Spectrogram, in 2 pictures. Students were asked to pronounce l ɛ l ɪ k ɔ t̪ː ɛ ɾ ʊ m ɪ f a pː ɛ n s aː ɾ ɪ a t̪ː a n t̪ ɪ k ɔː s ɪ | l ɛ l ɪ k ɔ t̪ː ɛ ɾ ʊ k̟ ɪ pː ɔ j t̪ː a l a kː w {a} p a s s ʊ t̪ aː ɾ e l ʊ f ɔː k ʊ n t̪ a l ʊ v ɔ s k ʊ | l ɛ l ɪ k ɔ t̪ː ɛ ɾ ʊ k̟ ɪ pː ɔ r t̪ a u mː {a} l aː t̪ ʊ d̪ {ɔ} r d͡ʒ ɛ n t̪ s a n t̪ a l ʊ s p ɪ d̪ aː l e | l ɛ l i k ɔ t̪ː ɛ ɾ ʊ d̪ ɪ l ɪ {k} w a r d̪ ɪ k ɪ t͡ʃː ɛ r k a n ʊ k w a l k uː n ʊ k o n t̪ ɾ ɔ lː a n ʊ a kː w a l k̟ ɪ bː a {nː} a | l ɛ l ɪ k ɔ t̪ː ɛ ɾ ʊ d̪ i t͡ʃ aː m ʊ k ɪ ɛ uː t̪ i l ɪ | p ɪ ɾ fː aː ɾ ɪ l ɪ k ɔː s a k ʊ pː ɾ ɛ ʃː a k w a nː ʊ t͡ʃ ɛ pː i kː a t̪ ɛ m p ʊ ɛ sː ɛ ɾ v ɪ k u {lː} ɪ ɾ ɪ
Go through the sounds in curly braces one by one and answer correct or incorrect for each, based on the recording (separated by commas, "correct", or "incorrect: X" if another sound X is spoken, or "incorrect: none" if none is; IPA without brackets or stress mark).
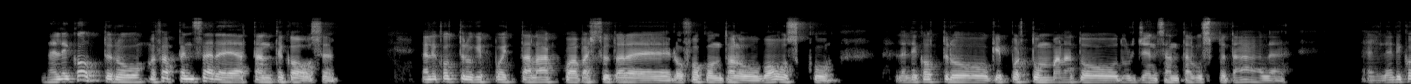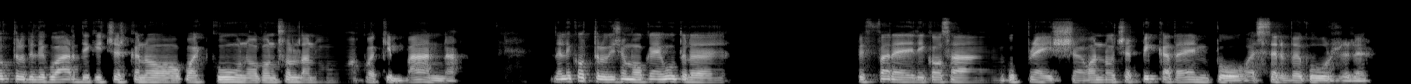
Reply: correct, correct, incorrect: u, incorrect: ɡ, correct, incorrect: rː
